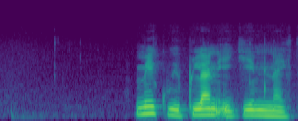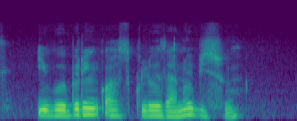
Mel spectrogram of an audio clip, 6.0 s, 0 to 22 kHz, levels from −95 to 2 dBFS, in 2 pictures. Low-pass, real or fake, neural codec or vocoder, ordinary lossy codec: 10.8 kHz; real; none; Opus, 64 kbps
